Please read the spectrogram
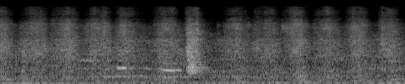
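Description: Repeated hand-worked rubbing strokes against a puttied plaster wall, a few strokes a second, as the surface is smoothed before painting.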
